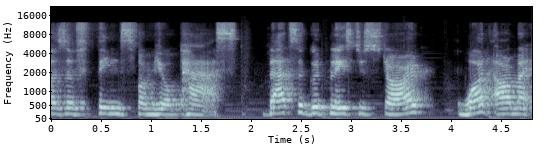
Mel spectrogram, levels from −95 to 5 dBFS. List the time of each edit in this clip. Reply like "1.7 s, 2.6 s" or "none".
1.9 s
